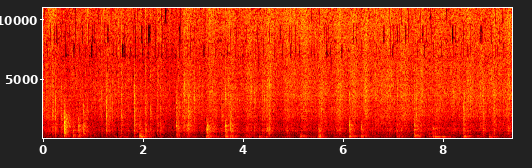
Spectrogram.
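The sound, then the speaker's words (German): Fried scrambled egg is stirred into a sizzling frying dish, a loud continuous hiss broken by many quick scraping stirs, with no voices. “Dann mache ich wie so ein Rührei, ein angebratenes, und das haue ich dann einfach hier mit rein.”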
